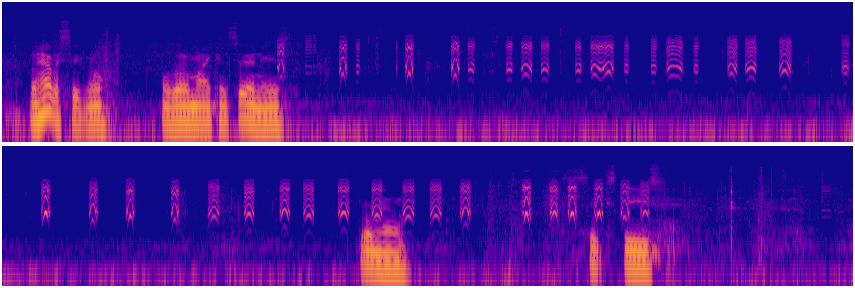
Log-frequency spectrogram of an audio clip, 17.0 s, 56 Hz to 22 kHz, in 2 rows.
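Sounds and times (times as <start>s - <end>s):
metal detector chirping tones: 2.8s - 15.2s.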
